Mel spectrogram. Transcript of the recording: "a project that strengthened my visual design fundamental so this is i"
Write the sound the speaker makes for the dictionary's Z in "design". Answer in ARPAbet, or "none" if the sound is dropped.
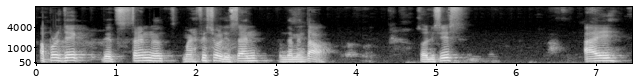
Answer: S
